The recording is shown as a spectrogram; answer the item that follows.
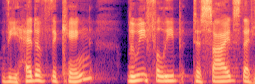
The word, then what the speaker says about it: Louis Philippe: Now, Louis Philippe, I'm probably saying this wrong. – Louis Philippe, thank you. – Yeah. – You know your French better than me.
